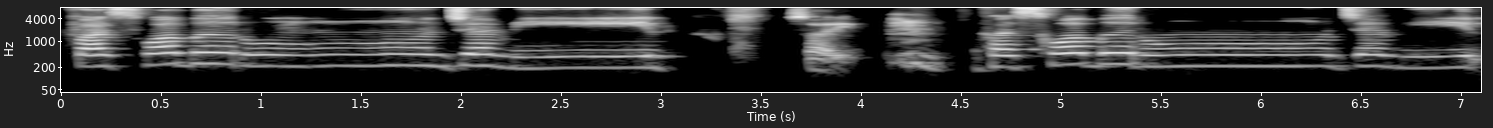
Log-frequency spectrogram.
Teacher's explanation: نون ساکن کی آواز چھپے گی کیونکہ آگے جیم آ گیا ہے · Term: اخفا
